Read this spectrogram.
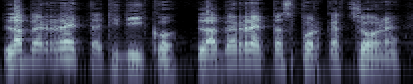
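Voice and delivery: exasperated, angry ordering; furious demand. Acted. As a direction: demand it while shaking the culprit. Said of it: "e lo scrollò furiosamente".

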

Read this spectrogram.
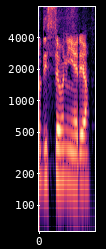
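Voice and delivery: plain reading voice

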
